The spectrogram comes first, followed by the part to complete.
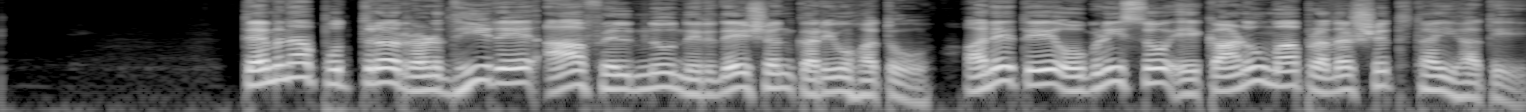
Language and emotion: Gujarati, neutral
